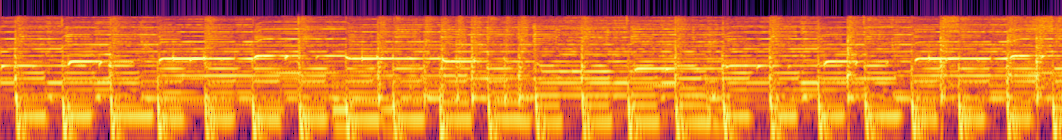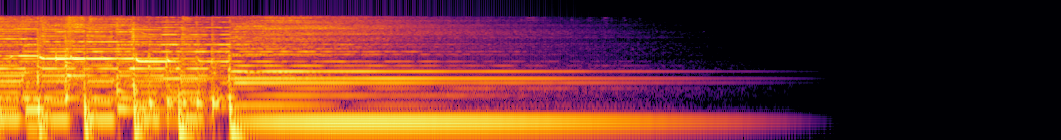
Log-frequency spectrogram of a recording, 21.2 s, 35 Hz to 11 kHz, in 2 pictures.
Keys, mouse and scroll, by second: 0.1 click, 2.2 click, 2.8 click, 3.5 click, 4.9 click, 6.1 click, 6.8 click, 8.0 click, 9.6 click, 11.3 click, 13.0 click, 14.0 click, 15.1 scroll down 1, 17.3-17.6 scroll up 1, 19.3-19.7 scroll down 1, 19.7-20.2 scroll up 1, 20.3 click.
